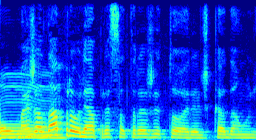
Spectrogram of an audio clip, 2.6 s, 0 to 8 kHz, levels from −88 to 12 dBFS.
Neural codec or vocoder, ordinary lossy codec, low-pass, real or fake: none; none; none; real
